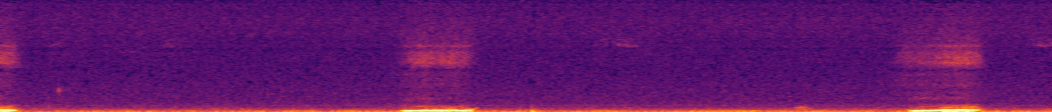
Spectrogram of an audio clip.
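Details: Two low, rattling snores a few seconds apart over quiet room noise; snoring in a sleeping dog.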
